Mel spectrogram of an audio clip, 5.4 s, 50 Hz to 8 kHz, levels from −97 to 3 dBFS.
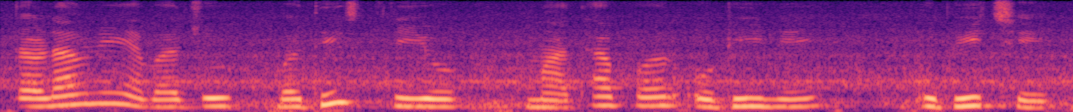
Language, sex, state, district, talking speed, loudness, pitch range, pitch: Gujarati, female, Gujarat, Valsad, 110 wpm, -16 LUFS, 200-225 Hz, 210 Hz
